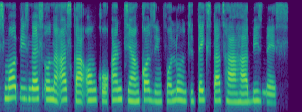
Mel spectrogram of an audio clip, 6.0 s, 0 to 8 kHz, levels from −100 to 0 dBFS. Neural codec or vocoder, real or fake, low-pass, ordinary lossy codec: codec, 16 kHz, 8 kbps, FunCodec, trained on Chinese and English, 25 frames a second; fake; 7.2 kHz; none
